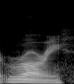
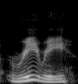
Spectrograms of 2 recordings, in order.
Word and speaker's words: Riri: know um the character Rory so I have a theory about this Mike okay so uh Riri is actually how you pronounce her name is it's okay I'm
